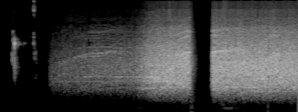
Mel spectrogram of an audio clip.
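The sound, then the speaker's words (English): A round of applause for England, the physical disabilities rugby league world champions, swells into a loud, dense clatter of clapping, cuts out for a split second, then resumes at full strength. No one speaks over it. “Yep, they get a round of applause as well.”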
